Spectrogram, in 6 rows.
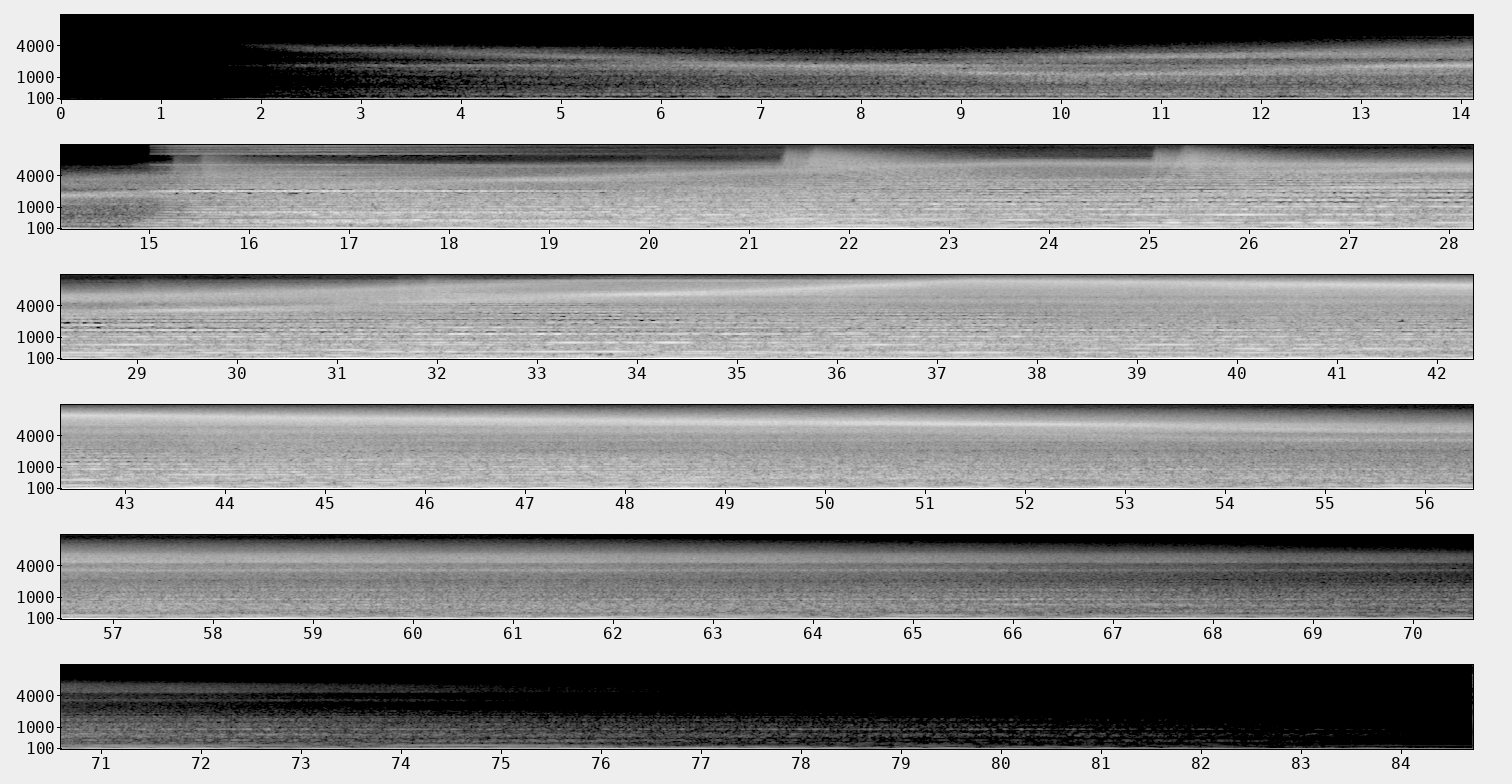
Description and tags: electronic musical instrument opening Am Anfang war 1
electronic musical instrument opening
electronic, instrument, musical, opening, synthesizer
